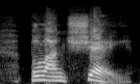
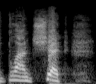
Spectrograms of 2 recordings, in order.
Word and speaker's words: Blanchette: a little attention and her character's name is ruda blanchet but it is spelt blanchette and so what she constantly says is when they call her mrs blanchette the t's are silent here is ruda blanchet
